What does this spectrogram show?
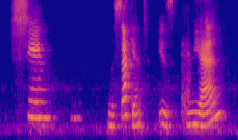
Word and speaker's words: nian: And the second is nian. That tone goes up, like we're asking a question, like that line on the screen.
